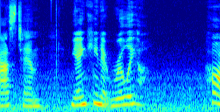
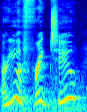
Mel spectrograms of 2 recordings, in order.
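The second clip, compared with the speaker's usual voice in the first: lightly imitating the bully, higher; mock bully; 9 semitones higher, 3 dB louder than usual. Miles mocking the bully's taunt, lightly. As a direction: sneer it back as a joke. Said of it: "He was like".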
